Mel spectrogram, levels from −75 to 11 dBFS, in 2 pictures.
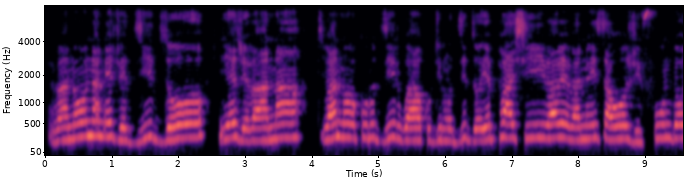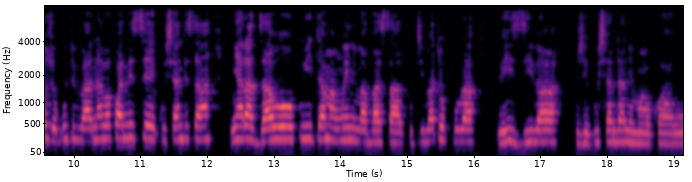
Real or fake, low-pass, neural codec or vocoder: real; 7.2 kHz; none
